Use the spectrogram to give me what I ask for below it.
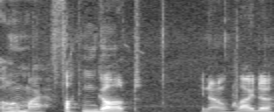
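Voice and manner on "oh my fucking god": over-the-top, drawn-out exaggerated American accent. Imitating how she swore before falling asleep, exaggerated American accent. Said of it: "It was like this very American accent, kind of like".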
